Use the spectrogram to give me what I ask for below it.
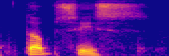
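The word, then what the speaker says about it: πτῶσις: La palabra ruina aquí en griego es la palabra ptopsis. Ptopsis. Se escribe P-T-O-S-I-S, ptopsis, que significa estrellarse, caer, postrarse.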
